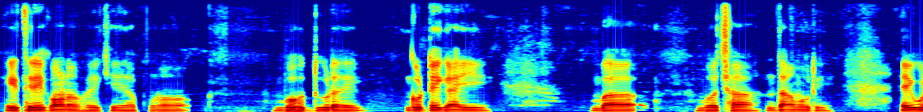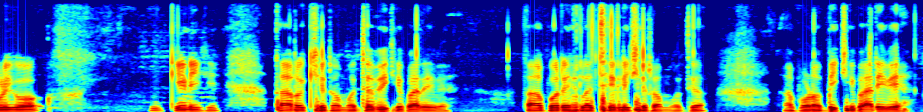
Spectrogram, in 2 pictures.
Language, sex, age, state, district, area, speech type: Odia, male, 30-45, Odisha, Bargarh, urban, spontaneous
